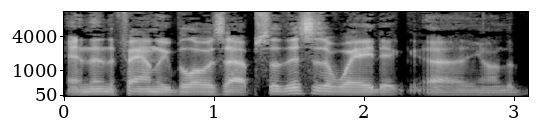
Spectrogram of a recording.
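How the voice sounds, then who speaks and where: A man's voice: low-pitched, steady tone, fast, smooth, no echo, studio quality. A man talking as a financial advisor on a radio show, explaining things in plain conversational terms.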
